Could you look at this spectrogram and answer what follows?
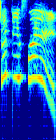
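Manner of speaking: very high-pitched, pitchy woman's voice. Retelling a voice heard while walking back toward the light, very high-pitched woman's voice. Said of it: "like this really pitchy voice".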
